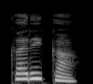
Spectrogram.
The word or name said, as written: ಗರ್ಗ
